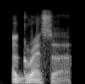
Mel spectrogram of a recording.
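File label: "aggressor", British English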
